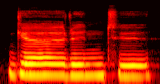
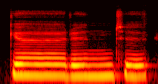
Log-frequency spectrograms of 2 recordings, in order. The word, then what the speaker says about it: görüntü: Gül, gül, söz, söz, gökyüzü, gökyüzü, gözlük, gözlük, görüntü, görüntü. See how everything is at the front.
